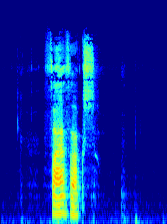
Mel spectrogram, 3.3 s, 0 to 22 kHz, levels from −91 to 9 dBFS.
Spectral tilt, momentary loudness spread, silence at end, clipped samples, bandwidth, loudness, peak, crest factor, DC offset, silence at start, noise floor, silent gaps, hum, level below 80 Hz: -3.5 dB/octave; 10 LU; 1.45 s; under 0.1%; 14 kHz; -21 LUFS; -4 dBFS; 22 dB; under 0.1%; 0.95 s; -73 dBFS; none; none; -62 dBFS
